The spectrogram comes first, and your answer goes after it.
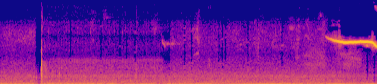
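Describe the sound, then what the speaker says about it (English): A sparrow sings in misty outdoor surroundings, a thin high whistled phrase rising clearly near the end over a low steady background rumble, heard at moderate distance. "So you'll see these two birds there, one of them singing,"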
